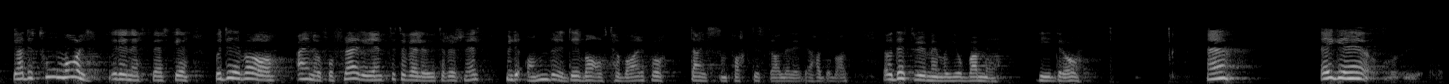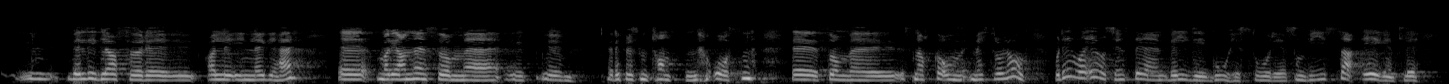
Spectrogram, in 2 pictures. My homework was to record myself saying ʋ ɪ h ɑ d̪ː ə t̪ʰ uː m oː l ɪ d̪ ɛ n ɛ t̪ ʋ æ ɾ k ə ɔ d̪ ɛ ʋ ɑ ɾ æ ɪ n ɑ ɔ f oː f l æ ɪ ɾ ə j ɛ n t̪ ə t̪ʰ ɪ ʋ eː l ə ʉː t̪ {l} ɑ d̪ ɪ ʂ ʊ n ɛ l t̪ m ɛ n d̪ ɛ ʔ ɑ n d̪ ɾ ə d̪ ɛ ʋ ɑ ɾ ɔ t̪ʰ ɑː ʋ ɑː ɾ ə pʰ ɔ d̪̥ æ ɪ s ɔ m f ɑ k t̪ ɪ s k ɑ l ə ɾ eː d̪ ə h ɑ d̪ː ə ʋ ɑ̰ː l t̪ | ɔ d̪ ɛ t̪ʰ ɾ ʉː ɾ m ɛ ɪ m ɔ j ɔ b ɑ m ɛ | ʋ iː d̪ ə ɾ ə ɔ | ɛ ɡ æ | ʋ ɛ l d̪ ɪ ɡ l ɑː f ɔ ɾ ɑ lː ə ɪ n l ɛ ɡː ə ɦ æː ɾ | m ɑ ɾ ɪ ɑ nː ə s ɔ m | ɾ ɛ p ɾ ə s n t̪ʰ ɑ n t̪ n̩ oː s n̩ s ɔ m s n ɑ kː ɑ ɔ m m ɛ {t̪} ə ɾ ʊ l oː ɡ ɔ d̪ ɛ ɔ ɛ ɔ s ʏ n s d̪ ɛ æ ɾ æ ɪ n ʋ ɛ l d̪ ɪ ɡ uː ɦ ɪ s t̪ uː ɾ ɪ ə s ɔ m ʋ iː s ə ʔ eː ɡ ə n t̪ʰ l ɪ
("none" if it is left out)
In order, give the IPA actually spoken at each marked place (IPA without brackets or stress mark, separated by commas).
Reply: ɾ, t̪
